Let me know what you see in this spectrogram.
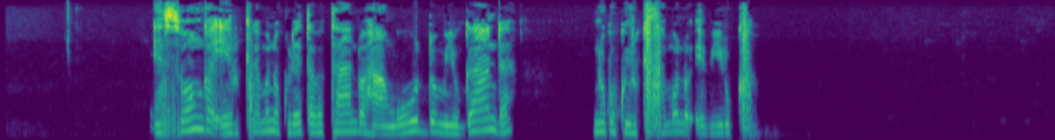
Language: Tooro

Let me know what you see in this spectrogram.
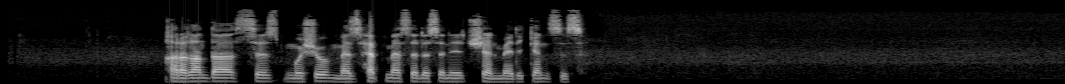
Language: Uyghur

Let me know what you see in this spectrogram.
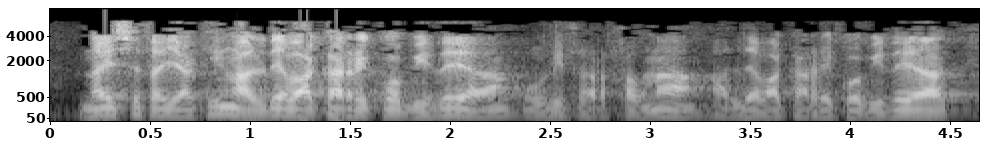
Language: Basque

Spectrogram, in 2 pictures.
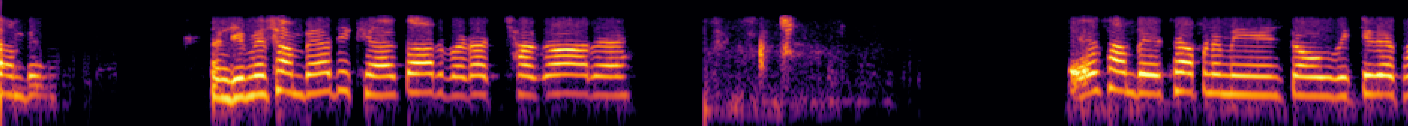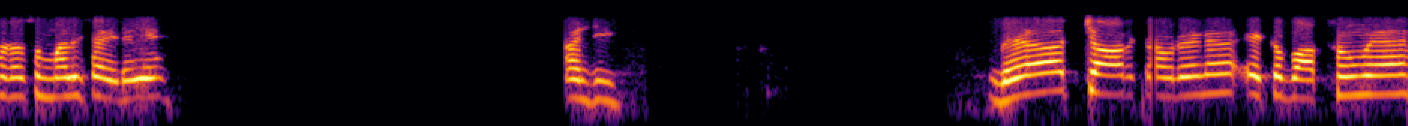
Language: Dogri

